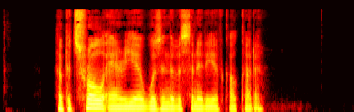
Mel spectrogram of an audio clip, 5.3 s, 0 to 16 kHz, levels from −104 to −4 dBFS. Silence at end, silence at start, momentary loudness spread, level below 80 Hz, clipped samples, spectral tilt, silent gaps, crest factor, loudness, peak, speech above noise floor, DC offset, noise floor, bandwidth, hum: 1.4 s; 0.85 s; 14 LU; -52 dBFS; under 0.1%; -6 dB/octave; none; 20 dB; -22 LUFS; -4 dBFS; 66 dB; under 0.1%; -87 dBFS; 11.5 kHz; none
